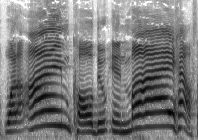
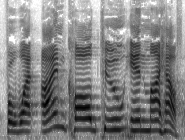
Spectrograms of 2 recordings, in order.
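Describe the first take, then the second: First: "called" stretched out slowly and firmly, louder and higher; slow emphatic repeat. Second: Said in the usual way. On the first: Shown as a demonstration. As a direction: land every word of "what I'm called to in my house". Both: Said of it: "I will say that again".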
